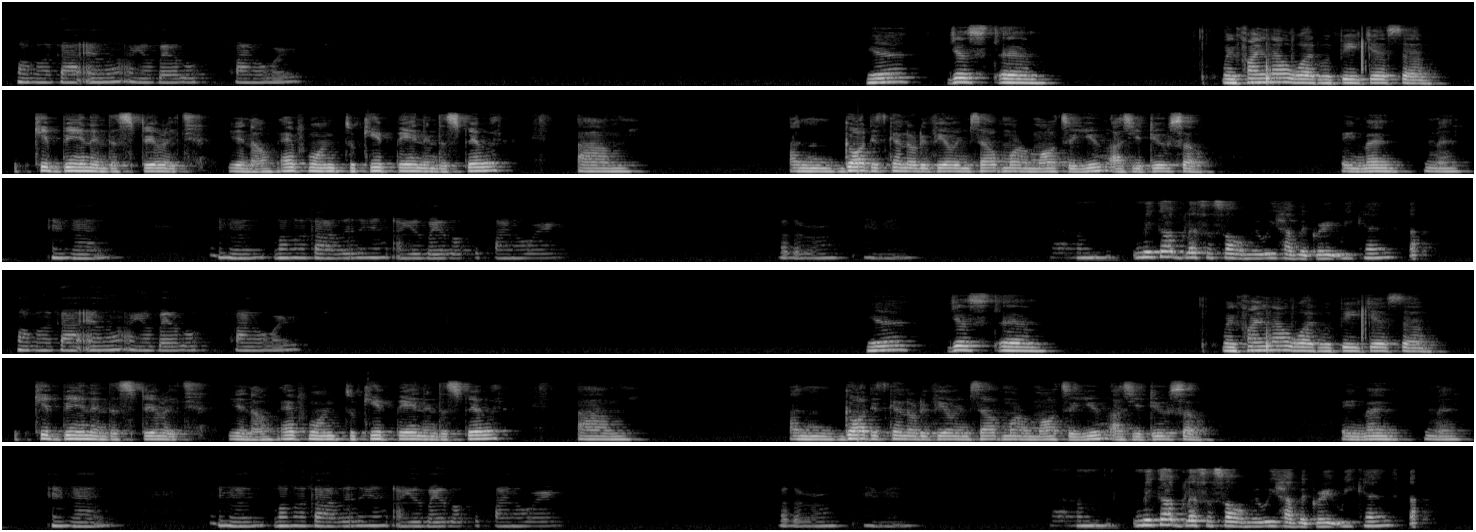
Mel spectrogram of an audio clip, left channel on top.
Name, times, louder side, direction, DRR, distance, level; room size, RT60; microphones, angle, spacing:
voice 1, 0.1-2.0 2.3-3.0 29.9-30.7 31.5-34.1 34.4-35.1 37.2-38.6, right 1 dB, 15° right, 4 dB, 2.2 m, -34 dB
voice 2, 8.6-9.1 9.5-10.4 12.2-14.3 15.0-16.7 17.0-19.7 20.5-21.0 22.6-26.7 28.1-28.7 28.9-29.3, left 1 dB, 25° left, 9 dB, 1.4 m, -22 dB
voice 3, 39.9-43.6, right 2 dB, 30° right, 11 dB, 1.0 m, -26 dB
19.5 x 13.5 x 3.6 m, 0.34 s
head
